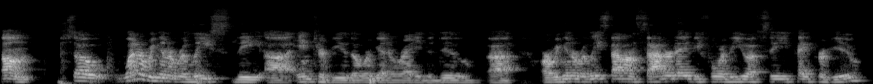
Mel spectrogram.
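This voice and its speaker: A man with a deep Southern US accent, chatting casually as a podcast co-host. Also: brisk, few pauses, bright, forceful tone. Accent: Southern US drawl. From Long Island, later North Carolina. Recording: roomy echo, distant mic.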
